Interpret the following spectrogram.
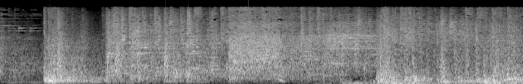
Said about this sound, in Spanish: ¡Qué maravilla! Acaba de cargarse el pebetero. Acaba de cargarse el pebetero de un martillazo.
